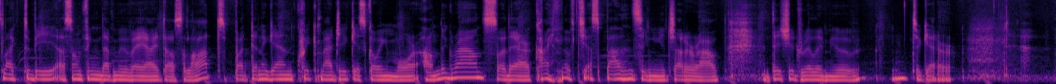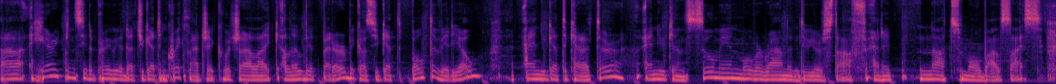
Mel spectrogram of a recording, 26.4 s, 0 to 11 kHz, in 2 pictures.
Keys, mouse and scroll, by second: 4.8 click, 15.1-17.5 scroll up 1.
